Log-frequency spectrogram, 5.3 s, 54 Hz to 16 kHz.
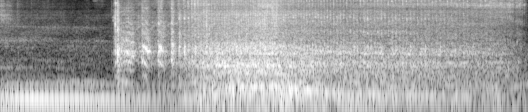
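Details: Nissan Navara D40 diesel after primary fuel filter replacement, system not primed enough by hand pump: starter churns with steady rough drone but never catches; air in the fuel system needs bleeding.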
